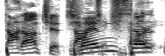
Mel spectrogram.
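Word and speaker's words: Dončić: After he stopped talking about Luka Doncic. – Say his name right, bro. – What is it? – Doncic.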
